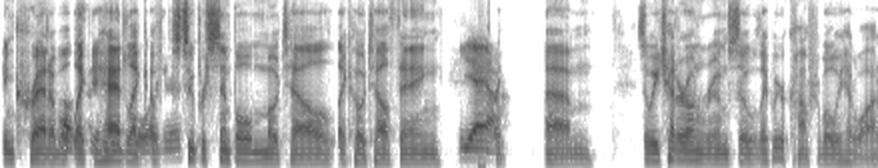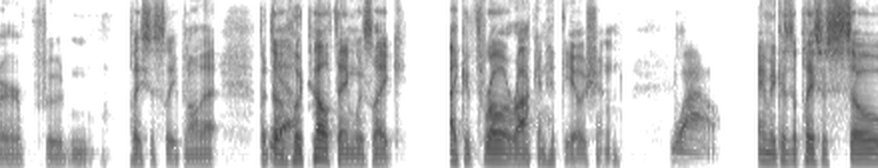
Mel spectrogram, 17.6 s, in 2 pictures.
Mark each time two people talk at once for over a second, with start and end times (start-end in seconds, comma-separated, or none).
0.6-1.9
